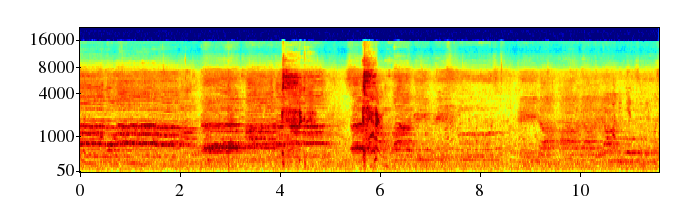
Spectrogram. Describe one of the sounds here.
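A large crowd chatters and cheers.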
